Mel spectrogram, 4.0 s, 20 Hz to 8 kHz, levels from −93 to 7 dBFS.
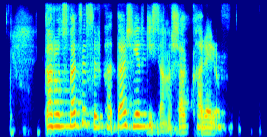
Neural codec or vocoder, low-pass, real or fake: codec, 16 kHz, 2 kbps, X-Codec, HuBERT features, trained on general audio; 7.2 kHz; fake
